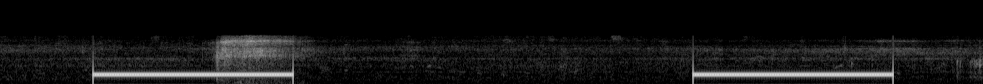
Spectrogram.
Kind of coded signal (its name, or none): telephone call progress tone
